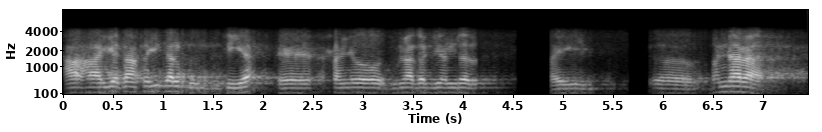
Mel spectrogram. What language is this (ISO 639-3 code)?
snd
